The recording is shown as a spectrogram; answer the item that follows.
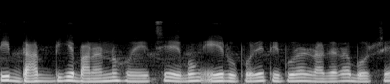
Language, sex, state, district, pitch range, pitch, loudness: Bengali, male, Tripura, West Tripura, 140-160 Hz, 155 Hz, -16 LUFS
